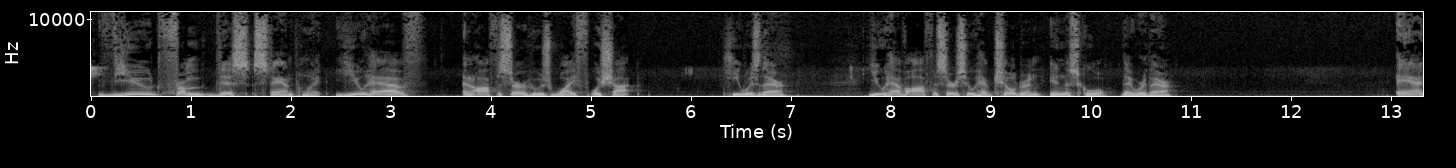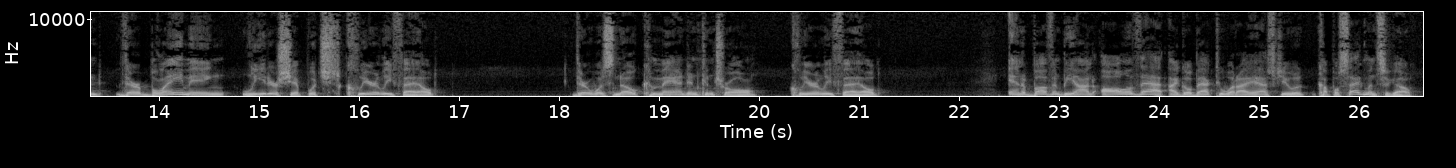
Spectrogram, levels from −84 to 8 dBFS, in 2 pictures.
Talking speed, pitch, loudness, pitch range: 135 wpm, 135 Hz, -20 LUFS, 95-150 Hz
